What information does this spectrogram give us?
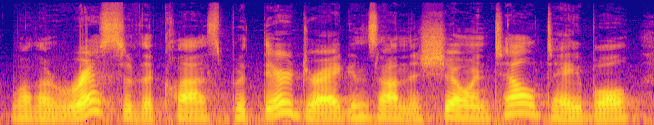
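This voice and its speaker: A woman giving an expressive, chatty and encouraging read-aloud of a children's picture book, with asides to the listeners. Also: low-pitched, a little fast, a little hiss or hum. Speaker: story reader.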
